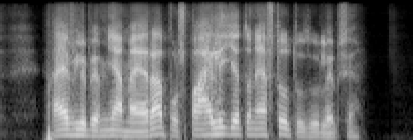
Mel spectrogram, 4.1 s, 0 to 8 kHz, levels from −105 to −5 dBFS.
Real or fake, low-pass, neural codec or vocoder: fake; 7.2 kHz; codec, 16 kHz, about 1 kbps, DyCAST, with the encoder's durations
